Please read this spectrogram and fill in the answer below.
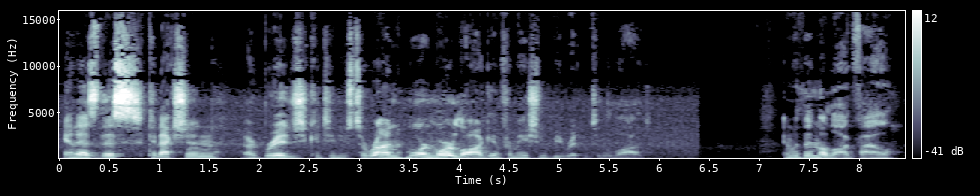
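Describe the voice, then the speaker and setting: A middle-aged American man presenting a software walkthrough, explaining step by step in short, halting phrases. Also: low-pitched, a little hiss or hum. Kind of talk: screen-share product walkthrough.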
